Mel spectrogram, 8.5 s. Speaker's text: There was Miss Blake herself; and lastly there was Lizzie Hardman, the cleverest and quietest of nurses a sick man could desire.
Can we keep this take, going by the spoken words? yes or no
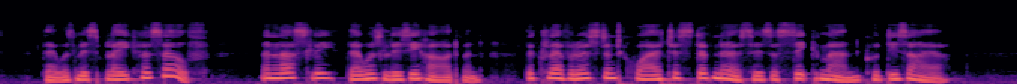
yes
